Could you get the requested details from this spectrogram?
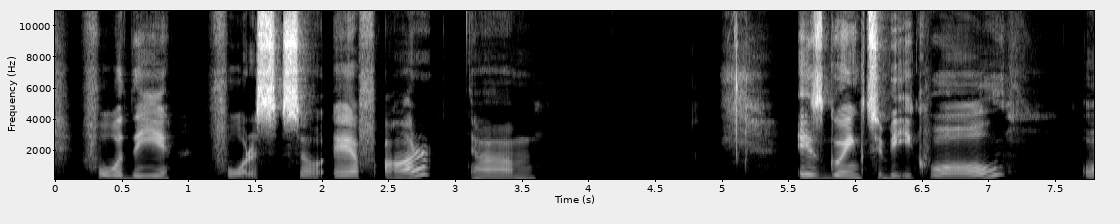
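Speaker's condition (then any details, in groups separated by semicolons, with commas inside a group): No condition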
